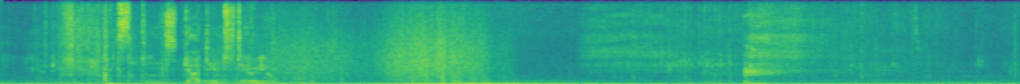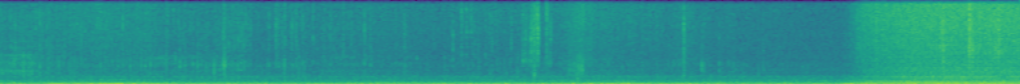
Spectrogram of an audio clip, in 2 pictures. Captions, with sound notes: Something in this goddamn stereo. (dramatic music) (wind blowing)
